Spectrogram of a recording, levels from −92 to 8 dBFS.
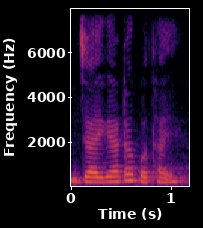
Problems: none marked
